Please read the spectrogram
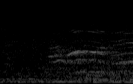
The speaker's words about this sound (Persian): ببینید آقا اینقدر این خانوما حاجت دارن، تا اسم حاجت روایی میاد فقط صدا بچه ها میاد دیگه.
